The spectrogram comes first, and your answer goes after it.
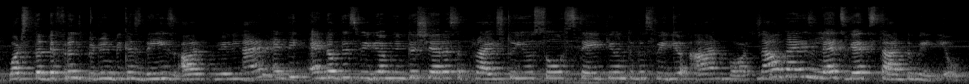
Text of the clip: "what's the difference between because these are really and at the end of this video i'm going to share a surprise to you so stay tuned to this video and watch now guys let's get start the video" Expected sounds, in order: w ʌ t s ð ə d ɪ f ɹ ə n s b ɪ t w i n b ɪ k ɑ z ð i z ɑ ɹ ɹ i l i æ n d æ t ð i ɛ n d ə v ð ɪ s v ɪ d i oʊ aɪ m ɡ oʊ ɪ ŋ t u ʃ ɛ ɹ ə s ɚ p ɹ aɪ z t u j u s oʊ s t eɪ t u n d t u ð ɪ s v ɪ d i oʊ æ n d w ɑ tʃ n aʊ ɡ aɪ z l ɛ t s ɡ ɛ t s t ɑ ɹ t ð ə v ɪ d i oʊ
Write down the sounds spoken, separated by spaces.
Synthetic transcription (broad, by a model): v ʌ t s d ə d ɪ f ɹ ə n s b ɪ t w i n b ɪ k ɑ z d i z ɑ ɹ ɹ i l i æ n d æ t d i ɛ n d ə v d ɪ s v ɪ d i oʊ aɪ m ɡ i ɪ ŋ t u ʃ ɛ ɹ ə s ɚ p ɹ aɪ z t u j u s oʊ s t eɪ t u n t u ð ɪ s v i d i oʊ æ n d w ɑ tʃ n aʊ ɡ aɪ z l ɛ t s ɡ ɛ t s t ɑ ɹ t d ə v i d i oʊ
